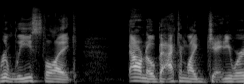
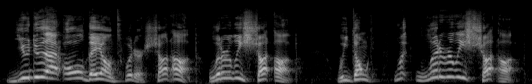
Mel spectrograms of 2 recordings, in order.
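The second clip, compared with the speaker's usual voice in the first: higher and louder, fed-up rant; exasperated shut up; 7 semitones higher, 4 dB louder than usual. Real, not acted. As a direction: tell them off, half-laughing in exasperation. Ranting at online hypocrites.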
